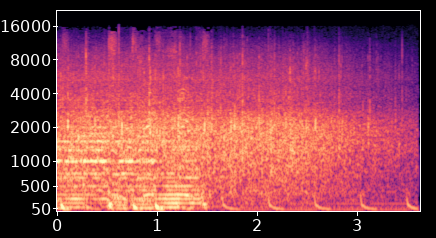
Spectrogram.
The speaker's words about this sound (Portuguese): Palmas, gente.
